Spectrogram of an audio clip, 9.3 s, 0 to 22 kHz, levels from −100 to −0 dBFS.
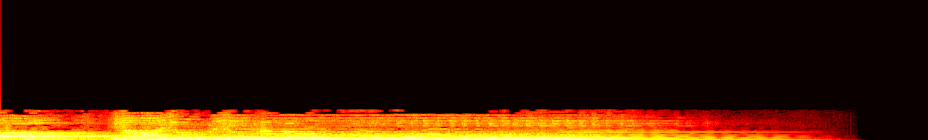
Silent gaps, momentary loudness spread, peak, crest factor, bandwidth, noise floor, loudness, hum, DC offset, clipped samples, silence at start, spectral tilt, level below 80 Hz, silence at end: none; 14 LU; 0 dBFS; 12 dB; 4.9 kHz; -57 dBFS; -12 LUFS; none; under 0.1%; under 0.1%; 0 s; -11 dB/octave; -40 dBFS; 1.45 s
